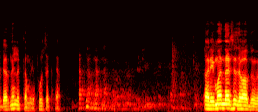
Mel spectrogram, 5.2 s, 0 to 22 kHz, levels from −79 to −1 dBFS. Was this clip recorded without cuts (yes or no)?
yes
